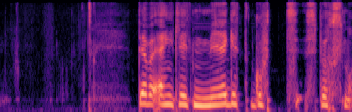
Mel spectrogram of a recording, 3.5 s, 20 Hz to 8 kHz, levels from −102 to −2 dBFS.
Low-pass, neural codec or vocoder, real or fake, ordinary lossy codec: 7.2 kHz; none; real; Opus, 64 kbps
